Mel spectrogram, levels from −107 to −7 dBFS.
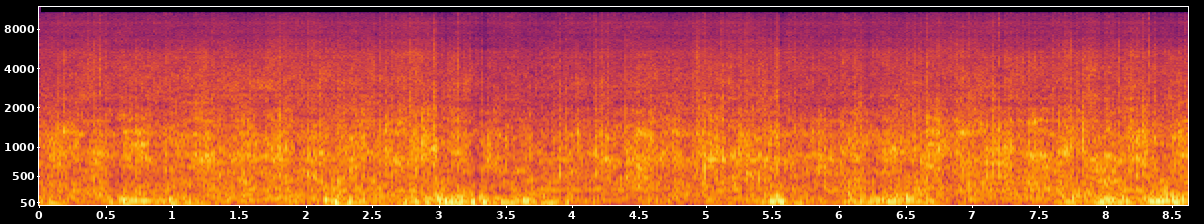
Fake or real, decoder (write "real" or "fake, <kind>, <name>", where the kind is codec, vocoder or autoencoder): fake, codec, SNAC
